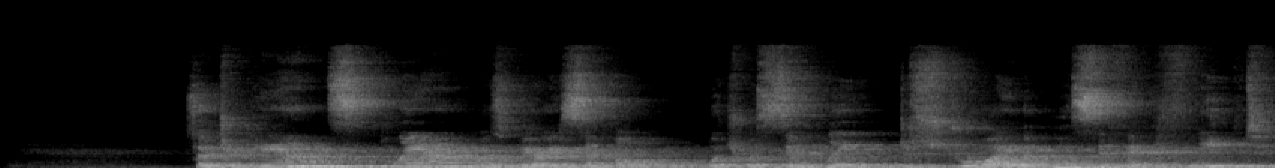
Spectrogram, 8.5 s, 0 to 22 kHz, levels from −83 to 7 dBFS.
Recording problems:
room echo; strong; dies away in 2.5 s
off-mic speech; far

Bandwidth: 16 kHz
